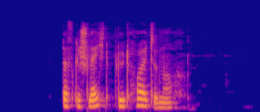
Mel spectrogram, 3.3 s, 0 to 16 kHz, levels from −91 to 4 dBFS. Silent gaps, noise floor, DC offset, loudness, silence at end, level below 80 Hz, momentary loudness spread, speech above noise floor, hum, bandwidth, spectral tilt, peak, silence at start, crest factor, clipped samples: none; under -90 dBFS; under 0.1%; -23 LUFS; 1 s; -72 dBFS; 11 LU; over 68 dB; none; 7.8 kHz; -6 dB/octave; -6 dBFS; 0.8 s; 18 dB; under 0.1%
